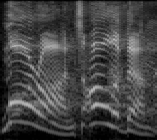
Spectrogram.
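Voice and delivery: loud, high, sneering dismissal; Vizzini's scorn. Retold or imitated. Vizzini dismissing great philosophers, loud sneering scorn. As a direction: spit out the verdict like a smug genius. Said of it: "And he goes".

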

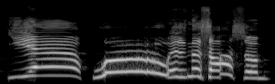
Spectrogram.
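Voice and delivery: high, loud party whoop; mock excited cheer. Preacher mocking how people would not greet God, whooping excitedly. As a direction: hoot like a thrilled fan, far too eager. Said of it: "we wouldn't be going".

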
